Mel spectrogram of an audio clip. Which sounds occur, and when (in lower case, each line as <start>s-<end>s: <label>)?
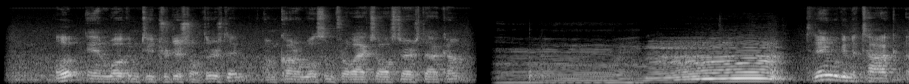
0.0s-4.7s: mechanisms
0.5s-2.4s: male speech
2.6s-4.6s: male speech
4.9s-7.9s: moo
5.2s-5.3s: generic impact sounds
7.1s-7.3s: surface contact
7.8s-9.0s: mechanisms
8.0s-8.9s: male speech
9.0s-9.0s: male speech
